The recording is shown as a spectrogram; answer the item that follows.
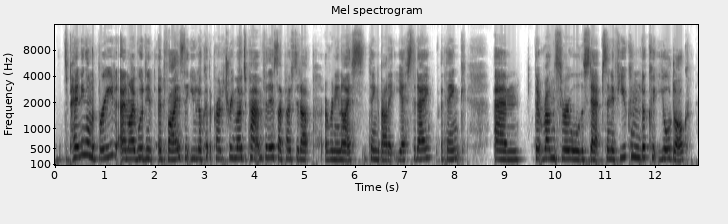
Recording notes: This episode comes from an instagram live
